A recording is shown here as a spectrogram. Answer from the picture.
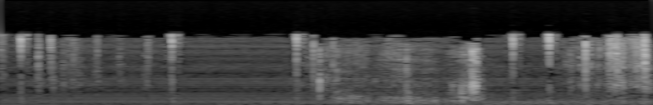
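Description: Scissors snip through paper, cutting around the edges to make a paper snowflake, in a quick, irregular series of crisp clicks with soft crinkling of the paper between cuts and no voices.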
